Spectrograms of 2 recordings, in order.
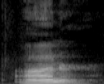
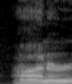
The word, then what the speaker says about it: honor: like a vowel like honor honor it starts with an o the h is silent so i'll give you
